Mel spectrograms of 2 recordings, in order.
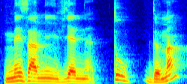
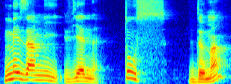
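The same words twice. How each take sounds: First: The s at the end of 'tous' is silent. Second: The s at the end of 'tous' is pronounced. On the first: "Je ne prononce pas le S" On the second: "Je prononce le S"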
